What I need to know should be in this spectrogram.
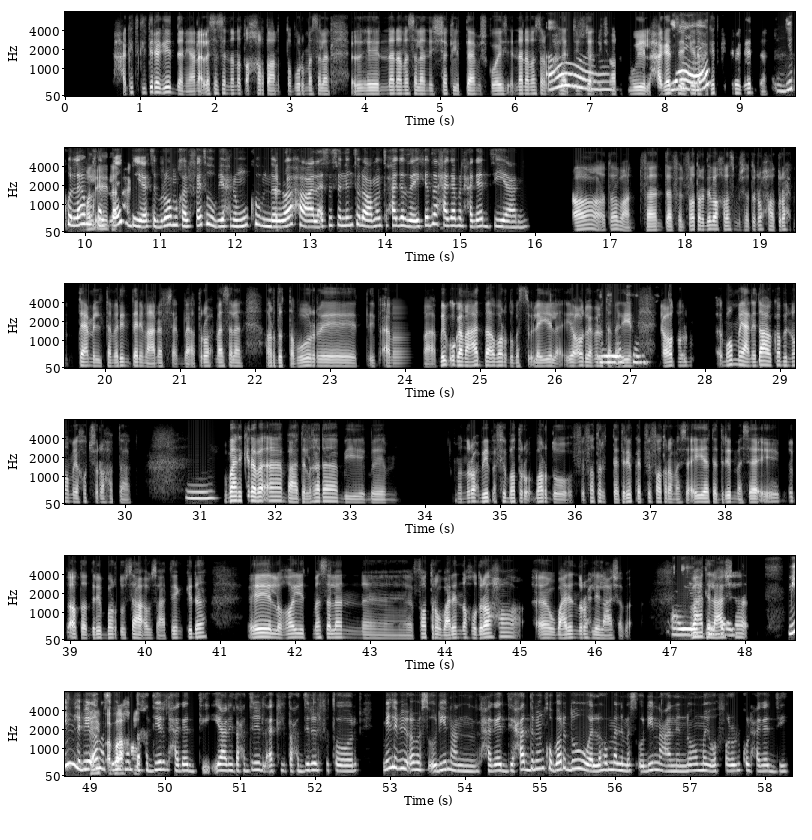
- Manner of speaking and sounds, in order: unintelligible speech; tapping; "برضه-" said as "بضره"
- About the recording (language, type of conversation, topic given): Arabic, podcast, احكيلي عن تجربة غيّرتك: إيه أهم درس اتعلمته منها؟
